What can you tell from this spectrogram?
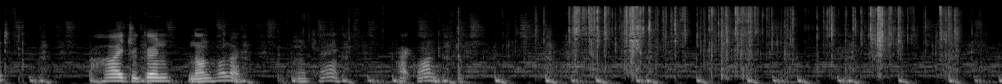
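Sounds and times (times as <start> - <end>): background music with bass line: 0.0 - 10.0
foil wrapper crinkling and tearing: 5.6 - 9.8.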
